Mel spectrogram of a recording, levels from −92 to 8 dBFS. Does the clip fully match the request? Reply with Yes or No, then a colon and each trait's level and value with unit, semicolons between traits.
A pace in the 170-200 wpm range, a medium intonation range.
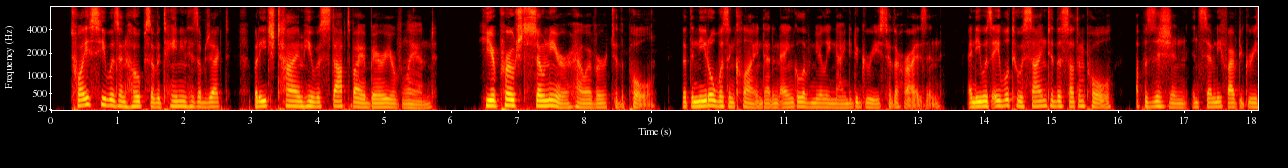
Yes: average, 190 wpm; average, 3.6 semitones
